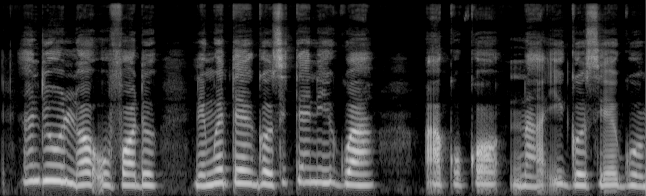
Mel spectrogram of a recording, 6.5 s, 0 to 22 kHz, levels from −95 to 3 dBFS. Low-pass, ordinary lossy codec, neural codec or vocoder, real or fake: 19.8 kHz; none; vocoder, 44.1 kHz, 128 mel bands every 256 samples, BigVGAN v2; fake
